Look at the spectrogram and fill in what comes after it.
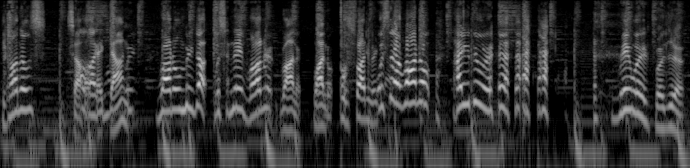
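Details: Adult podcast host who stutters, speaking conversationally; stuttering.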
